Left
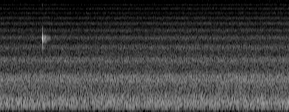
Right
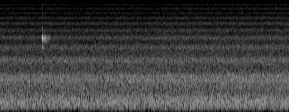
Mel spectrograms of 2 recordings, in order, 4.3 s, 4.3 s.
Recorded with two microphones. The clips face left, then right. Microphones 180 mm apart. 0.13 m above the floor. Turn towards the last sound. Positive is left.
turn(degrees=-50)  # may be behind; listen again after turning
